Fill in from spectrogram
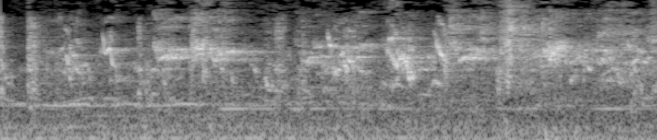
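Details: Budgerigars warbling to encourage a female to breed: dense, fast chirping and squeaky chatter, several birds overlapping in a continuous stream with a faint low steady hum beneath.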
